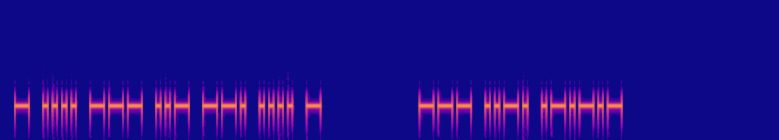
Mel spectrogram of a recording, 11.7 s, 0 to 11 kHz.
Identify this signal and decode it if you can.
Morse code, heard as a keyed tone, about 17 wpm, 700 Hz. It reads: THOUGHT OF.
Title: 3x Word-Spacing - Sentences from Top 300 Words - 17wpm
